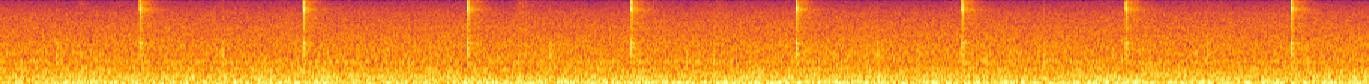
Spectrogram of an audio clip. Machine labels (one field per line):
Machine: valve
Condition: normal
